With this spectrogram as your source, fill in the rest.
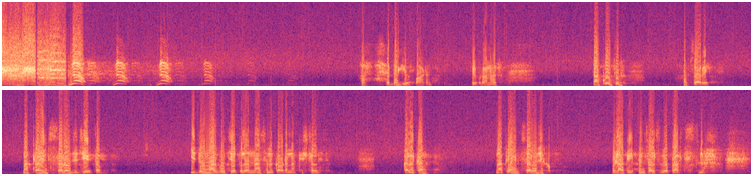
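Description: A man speaks forcefully and with animation.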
